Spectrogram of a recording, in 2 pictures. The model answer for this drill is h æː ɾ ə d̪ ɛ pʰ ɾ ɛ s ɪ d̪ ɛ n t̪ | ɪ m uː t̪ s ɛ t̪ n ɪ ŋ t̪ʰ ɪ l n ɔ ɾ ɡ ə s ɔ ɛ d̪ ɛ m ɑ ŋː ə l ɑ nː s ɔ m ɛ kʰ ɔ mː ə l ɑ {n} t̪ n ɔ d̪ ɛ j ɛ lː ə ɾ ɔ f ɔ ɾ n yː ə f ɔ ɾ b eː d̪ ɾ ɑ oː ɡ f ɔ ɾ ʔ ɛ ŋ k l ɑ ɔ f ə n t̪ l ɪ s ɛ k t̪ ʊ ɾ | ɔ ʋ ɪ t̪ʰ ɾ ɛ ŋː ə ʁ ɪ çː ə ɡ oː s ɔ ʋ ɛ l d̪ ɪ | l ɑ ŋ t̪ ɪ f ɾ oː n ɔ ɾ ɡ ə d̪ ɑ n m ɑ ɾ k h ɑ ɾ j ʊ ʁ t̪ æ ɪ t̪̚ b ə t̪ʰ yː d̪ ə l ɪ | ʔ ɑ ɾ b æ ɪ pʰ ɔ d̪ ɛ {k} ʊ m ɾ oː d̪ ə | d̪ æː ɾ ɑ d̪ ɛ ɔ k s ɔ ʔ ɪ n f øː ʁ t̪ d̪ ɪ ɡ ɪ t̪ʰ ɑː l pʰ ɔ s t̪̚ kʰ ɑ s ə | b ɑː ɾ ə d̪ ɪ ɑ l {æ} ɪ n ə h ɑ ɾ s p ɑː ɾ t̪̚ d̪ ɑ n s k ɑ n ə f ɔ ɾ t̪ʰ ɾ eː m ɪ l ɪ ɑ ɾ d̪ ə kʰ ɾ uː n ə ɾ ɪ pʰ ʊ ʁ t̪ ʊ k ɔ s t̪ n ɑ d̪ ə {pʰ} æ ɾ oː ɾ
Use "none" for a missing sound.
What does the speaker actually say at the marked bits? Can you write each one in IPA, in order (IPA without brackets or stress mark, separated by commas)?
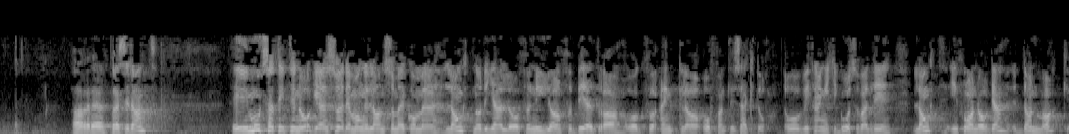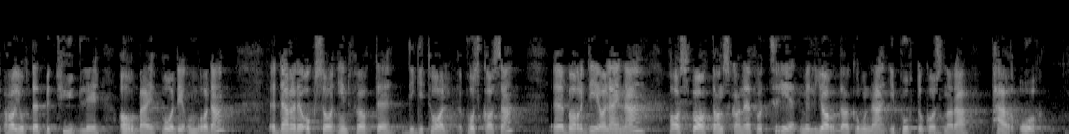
ŋ, ʔ, æ, pʰ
